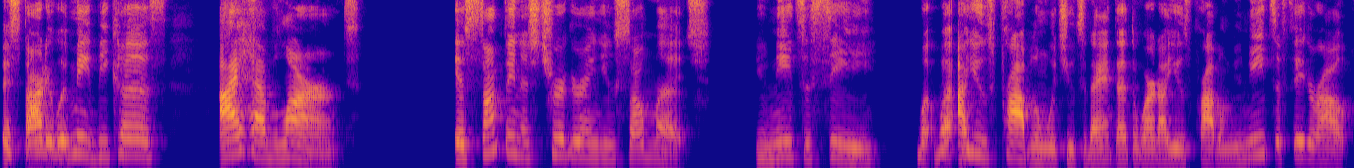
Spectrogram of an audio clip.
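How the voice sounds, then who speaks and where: Candid gravelly-voiced woman co-host. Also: unhurried, fairly bright tone. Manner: candid, emphatic, jumps into high-pitched quoted asides. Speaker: podcast co-host. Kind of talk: casual chat.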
